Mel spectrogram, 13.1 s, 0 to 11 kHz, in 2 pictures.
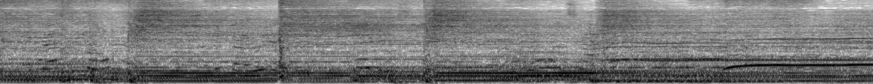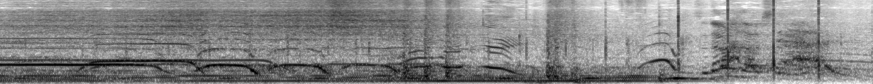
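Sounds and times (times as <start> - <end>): keyboard and bass chord: 0.0 - 11.4.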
